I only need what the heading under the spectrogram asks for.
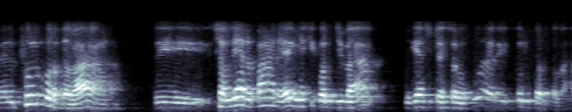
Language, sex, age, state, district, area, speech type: Odia, male, 30-45, Odisha, Koraput, urban, conversation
